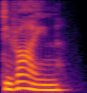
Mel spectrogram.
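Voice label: "divine", British English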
